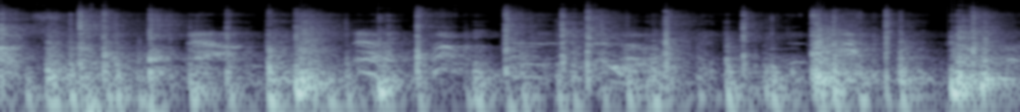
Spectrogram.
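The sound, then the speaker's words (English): Punches landing in a fistfight by a bar lined with bottles: a rapid, irregular flurry of loud, dull thuds and smacks, one after another for several seconds, with voices mixed in under the blows. “The way you're hitting him, he's going to fall against the bar and upset those beautiful bottles.”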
